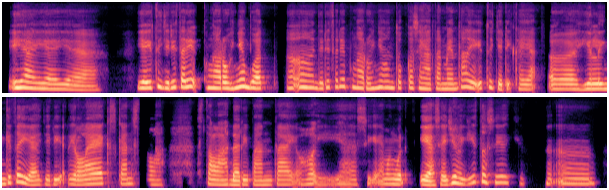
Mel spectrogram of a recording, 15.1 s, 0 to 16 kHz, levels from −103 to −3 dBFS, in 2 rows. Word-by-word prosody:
Iya 245 Hz, 0 st, +8 dB
iya 210 Hz, -1 st, +1 dB
iya. 185 Hz, -2 st, -1 dB, 0.9 s
Ya -, -, +7 dB
itu 235 Hz, -, -4 dB
jadi 245 Hz, +3 st, +3 dB
tadi 265 Hz, +1 st, +6 dB, 0.2 s
pengaruhnya 225 Hz, +2 st, +5 dB
buat 220 Hz, -1 st, +5 dB, 0.3 s
heeh. 260 Hz, +2 st, +2 dB, 0.2 s
Jadi 220 Hz, +4 st, -2 dB
tadi 285 Hz, +2 st, -1 dB
pengaruhnya 230 Hz, -1 st, 0 dB
untuk 230 Hz, 0 st, -3 dB
kesehatan 210 Hz, -2 st, -3 dB
mental, 200 Hz, +7 st, -2 dB
ya -, -, +3 dB
itu, 235 Hz, -, -13 dB
jadi 180 Hz, -, -1 dB
kayak, 185 Hz, -1 st, -3 dB, 0.2 s
eee 190 Hz, +1 st, +1 dB, 0.2 s
healing 195 Hz, +1 st, +4 dB
gitu 255 Hz, +4 st, +1 dB
ya, 165 Hz, -, +2 dB, 0.2 s
jadi 175 Hz, +1 st, -2 dB, 0.2 s
rileks 190 Hz, +4 st, +1 dB
kan 195 Hz, +1 st, -3 dB
setelah 175 Hz, -2 st, -11 dB, 0.5 s
setelah 175 Hz, -3 st, -1 dB
dari 165 Hz, +2 st, +2 dB
pantai. 170 Hz, +1 st, -4 dB
Oh 190 Hz, +2 st, -4 dB
iya 90 Hz, +3 st, -10 dB, 0.2 s
sih, -, -, -9 dB
emang 195 Hz, 0 st, -3 dB
bene 185 Hz, -, 0 dB, 0.2 s
iya, 165 Hz, -3 st, +8 dB
saya 165 Hz, +1 st, 0 dB
juga 235 Hz, -4 st, +4 dB
gitu 260 Hz, +2 st, -1 dB
sih. 245 Hz, -, -2 dB, 0.6 s
Heeh. 200 Hz, +1 st, -6 dB
200 Hz, 165 wpm, -20 LUFS, 180-230 Hz, 0.9 s, Iya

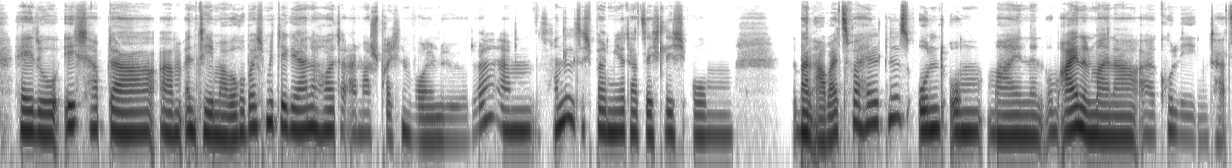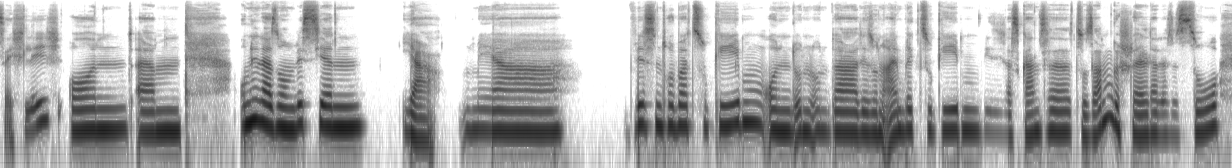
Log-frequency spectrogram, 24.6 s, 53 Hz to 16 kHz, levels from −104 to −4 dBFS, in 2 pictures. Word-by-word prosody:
Hey 190 Hz, -2 st, +3 dB
du, 170 Hz, -2 st, +1 dB
ich 225 Hz, 0 st, 0 dB
habe 205 Hz, 0 st, -3 dB
da, 180 Hz, -1 st, +1 dB
ähm, 175 Hz, -2 st, 0 dB
ein 195 Hz, -1 st, +1 dB
Thema, 165 Hz, -3 st, +1 dB
worüber 180 Hz, +7 st, 0 dB
ich 220 Hz, +3 st, -4 dB
mit 250 Hz, -1 st, +1 dB
dir 220 Hz, -, +3 dB
gerne 200 Hz, -1 st, +2 dB
heute 195 Hz, 0 st, -2 dB
einmal 175 Hz, 0 st, -12 dB
sprechen 170 Hz, +2 st, -9 dB
wollen 145 Hz, 0 st, -8 dB
würde. 145 Hz, +4 st, -18 dB, 0.2 s
Ähm, 195 Hz, 0 st, -2 dB
es 165 Hz, -, -26 dB
handelt 250 Hz, +8 st, +1 dB
sich 205 Hz, -, -11 dB
bei 195 Hz, -, 0 dB
mir 185 Hz, 0 st, +1 dB
tatsächlich 170 Hz, -1 st, -4 dB
um 165 Hz, 0 st, -8 dB, 0.6 s
mein 180 Hz, -3 st, +3 dB
Arbeitsverhältnis 235 Hz, -, -1 dB
und 200 Hz, -, +2 dB
um 180 Hz, +1 st, +1 dB
meinen 165 Hz, -2 st, -1 dB
um 180 Hz, +1 st, -8 dB
einen 190 Hz, -1 st, +5 dB
meiner, 155 Hz, -1 st, 0 dB
äh, 165 Hz, -1 st, -13 dB
Kollegen 160 Hz, -5 st, -13 dB
tatsächlich 255 Hz, -, -5 dB
und, 200 Hz, +1 st, +2 dB
ähm, 185 Hz, +1 st, +2 dB, 0.6 s
um 230 Hz, -, +4 dB
dir 265 Hz, +2 st, +9 dB
da 235 Hz, -3 st, +7 dB
so 215 Hz, 0 st, +4 dB
'n 205 Hz, -1 st, +6 dB
bisschen, 220 Hz, -2 st, +4 dB, 0.3 s
ja, 150 Hz, -6 st, -2 dB, 0.2 s
mehr 185 Hz, -1 st, -1 dB, 0.7 s
Wissen 230 Hz, 0 st, +2 dB
darüber 220 Hz, 0 st, 0 dB
zu 215 Hz, -1 st, -3 dB
geben 240 Hz, +2 st, +1 dB
und 190 Hz, -2 st, +1 dB
und 180 Hz, +3 st, 0 dB
und 185 Hz, +1 st, -6 dB
da 180 Hz, -1 st, +1 dB
dir 180 Hz, 0 st, -1 dB
so 175 Hz, -, -1 dB
'n 175 Hz, -, 0 dB
Einblick 185 Hz, +4 st, -2 dB
zu 190 Hz, -, -5 dB
geben, 195 Hz, 0 st, -2 dB
wie 185 Hz, -1 st, -17 dB
sich 175 Hz, 0 st, -20 dB
das 165 Hz, -1 st, -3 dB
Ganze 185 Hz, +2 st, -1 dB
zusammengestellt 170 Hz, -, -1 dB
hat, 175 Hz, -, -4 dB
es 170 Hz, 0 st, -10 dB
ist 165 Hz, 0 st, +1 dB
so, 190 Hz, +4 st, 0 dB
185 Hz, 170 wpm, -28 LUFS, 170-205 Hz, 0.7 s, dir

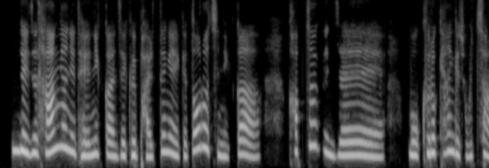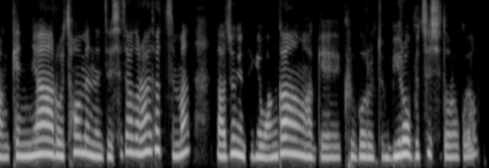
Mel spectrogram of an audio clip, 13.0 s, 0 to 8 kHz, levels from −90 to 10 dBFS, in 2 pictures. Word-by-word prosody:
근데 320 Hz, 0 st, +5 dB
이제 275 Hz, -1 st, +4 dB
4 280 Hz, +2 st, +3 dB
학년이 345 Hz, -2 st, +4 dB
되니까 235 Hz, 0 st, +1 dB
인제 220 Hz, +1 st, 0 dB
그 235 Hz, +1 st, +1 dB
발등에 255 Hz, +8 st, -1 dB
이렇게 225 Hz, -1 st, -2 dB
떨어지니까 240 Hz, -, 0 dB, 0.4 s
갑자기 355 Hz, +1 st, -3 dB
인제 230 Hz, -3 st, +1 dB, 0.3 s
뭐 240 Hz, -2 st, +2 dB
"그렇게 270 Hz, +5 st, 0 dB
하는 305 Hz, 0 st, +1 dB
게 250 Hz, -, +1 dB
좋지 220 Hz, +4 st, -6 dB
않겠냐."로 230 Hz, +4 st, +2 dB
처음에는 270 Hz, -4 st, 0 dB
인제 210 Hz, +2 st, -4 dB
시작을 270 Hz, -, -2 dB
하셨지만 295 Hz, -4 st, -1 dB, 0.3 s
나중에는 235 Hz, +2 st, +2 dB
되게 210 Hz, 0 st, -2 dB
완강하게 205 Hz, -3 st, 0 dB
그거를 210 Hz, -2 st, -2 dB
좀 195 Hz, -2 st, -7 dB
밀어붙이시더라고요. 225 Hz, -1 st, -1 dB
235 Hz, 360 characters per minute, -23 LUFS, 215-275 Hz, 0.4 s, 근데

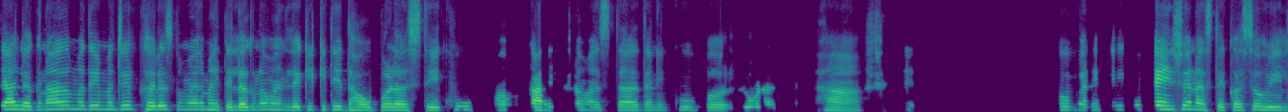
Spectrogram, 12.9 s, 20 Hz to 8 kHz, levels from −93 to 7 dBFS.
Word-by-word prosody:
त्या 250 Hz, 0 st, +9 dB
लग्नामध्ये 250 Hz, +2 st, +2 dB
म्हणजे 250 Hz, +1 st, -2 dB
खरंच 245 Hz, -1 st, +3 dB
तुम्हाला 235 Hz, -1 st, -1 dB
माहीती 220 Hz, -3 st, -1 dB
आहे, 200 Hz, -, -1 dB
लग्न 210 Hz, +2 st, +4 dB
म्हणलं 215 Hz, -2 st, -1 dB
की 230 Hz, -, -4 dB
किती 235 Hz, -1 st, -1 dB
धावपळ 205 Hz, 0 st, +1 dB
असते, 200 Hz, 0 st, +1 dB
खूप 230 Hz, 0 st, -8 dB, 0.3 s
अ, -, -, 0 dB, 0.3 s
कार्यक्रम 210 Hz, -1 st, +2 dB
असतात 190 Hz, 0 st, -1 dB
आणि 195 Hz, 0 st, -7 dB
खूप 210 Hz, -1 st, -9 dB
अ, 195 Hz, -, 0 dB, 0.2 s
लोड 210 Hz, +1 st, -2 dB
असत 195 Hz, -, -24 dB, 0.3 s
हां. 180 Hz, -3 st, -1 dB, 0.5 s
ते -, -, -19 dB, 1.5 s
हो, 220 Hz, -, -1 dB
बऱ्यापैकी 215 Hz, +4 st, -7 dB
खूप 275 Hz, -1 st, -9 dB
टेन्शन 250 Hz, -1 st, +6 dB
असते, 205 Hz, -2 st, 0 dB
"कसं 210 Hz, +1 st, +1 dB
होईल? 205 Hz, -1 st, +1 dB
215 Hz, 145 wpm, -23 LUFS, 200-240 Hz, 1.5 s, त्या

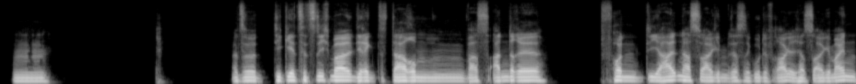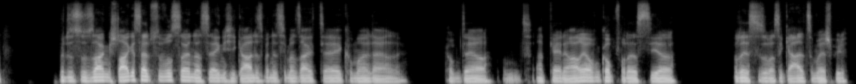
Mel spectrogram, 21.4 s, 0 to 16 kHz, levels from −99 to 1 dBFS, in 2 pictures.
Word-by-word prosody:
Mhm. 95 Hz, -1 st, -1 dB, 2.3 s
Also, 105 Hz, +1 st, +3 dB, 0.2 s
dir 115 Hz, -, +3 dB
geht's 120 Hz, -2 st, +4 dB
jetzt 115 Hz, 0 st, -1 dB
nicht 120 Hz, -2 st, +2 dB
mal 120 Hz, -1 st, +8 dB
direkt 105 Hz, -2 st, +1 dB
darum, 105 Hz, -2 st, +3 dB
was 100 Hz, 0 st, -1 dB
andere 110 Hz, 0 st, +3 dB, 0.7 s
von 110 Hz, -4 st, +1 dB
dir 110 Hz, -2 st, +2 dB
halten? 120 Hz, +3 st, +4 dB
Hast 110 Hz, -2 st, +2 dB
du 115 Hz, -, +2 dB
allge 105 Hz, 0 st, +1 dB
das 105 Hz, +1 st, -2 dB
ist -, -, -11 dB
'ne 100 Hz, -, -2 dB
gute 100 Hz, -1 st, -3 dB
Frage. 105 Hz, +2 st, 0 dB
Hast 100 Hz, -2 st, -1 dB
du -, -, 0 dB
allgemein 110 Hz, +4 st, +2 dB, 0.7 s
würdest 105 Hz, -3 st, -4 dB
du 105 Hz, -, -2 dB
sagen, 110 Hz, +2 st, +1 dB
starkes 115 Hz, +6 st, +1 dB
Selbstbewusstsein, 120 Hz, -2 st, -1 dB
dass 95 Hz, -3 st, -1 dB
dir 100 Hz, -, -4 dB
eigentlich 95 Hz, -1 st, -3 dB
egal 95 Hz, +1 st, -1 dB
ist, 95 Hz, -1 st, -6 dB
wenn 100 Hz, -, -6 dB
jetzt 90 Hz, -2 st, -6 dB
jemand 90 Hz, -1 st, -5 dB
sagt: 90 Hz, -2 st, -3 dB
„Hey, 90 Hz, 0 st, -2 dB
guck 90 Hz, -, -11 dB
mal, 90 Hz, -1 st, -2 dB
da 85 Hz, 0 st, -5 dB, 0.6 s
kommt 90 Hz, -1 st, -9 dB
der 85 Hz, -1 st, -2 dB
und -, -, -15 dB
hat 90 Hz, -2 st, -6 dB
keine 90 Hz, -2 st, -2 dB
Haare 100 Hz, +4 st, +1 dB
aufm 100 Hz, 0 st, -4 dB
Kopf," 105 Hz, -2 st, -2 dB
oder 90 Hz, -4 st, -1 dB
ist 85 Hz, -3 st, -5 dB
dir 90 Hz, -2 st, 0 dB, 0.8 s
oder 100 Hz, -2 st, -1 dB
ist 95 Hz, 0 st, -4 dB
dir -, -, -9 dB
sowas 90 Hz, 0 st, -3 dB
egal, 90 Hz, 0 st, -2 dB
zum 90 Hz, -, -8 dB
Beispiel? 90 Hz, +1 st, -3 dB
100 Hz, 170 wpm, -24 LUFS, 90-110 Hz, 2.3 s, mal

